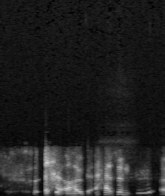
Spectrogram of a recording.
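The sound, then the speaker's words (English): A few fairly loud bursts of throat clearing and coughing in quick succession, rough and raspy with a voiced, gravelly edge between the short breaths. “Sorry, I've had this terrible cough.”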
